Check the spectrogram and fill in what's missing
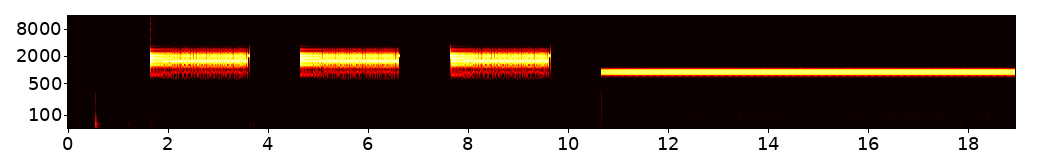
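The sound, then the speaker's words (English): An emergency alert system test tone broadcast on the International Children's Arts Network: three loud, buzzy bursts of about two seconds each with short gaps, then a single unbroken high-pitched tone that holds steady to the end. No one speaks. “The following is a test of the emergency alert system.”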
